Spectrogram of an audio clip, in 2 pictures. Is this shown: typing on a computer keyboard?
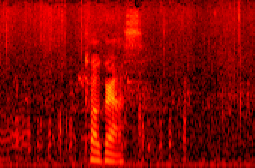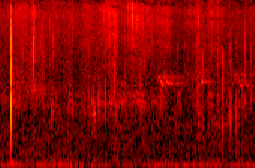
no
